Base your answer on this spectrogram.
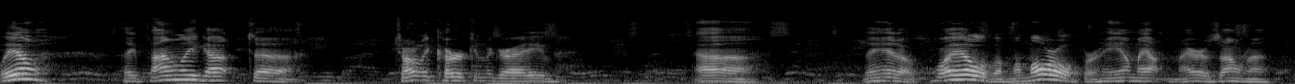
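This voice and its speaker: A man with a Southern Appalachian accent talks at a very slow pace in a fairly high pitch, with lively intonation and long, frequent pauses. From East Tennessee. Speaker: amateur historian. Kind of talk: casual commentary to camera.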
